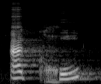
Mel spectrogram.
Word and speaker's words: accro: Accro, si vous remarquez bien, on ne prononce pas le deuxième C et le dernier. Donc on a au milieu et à la fin.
